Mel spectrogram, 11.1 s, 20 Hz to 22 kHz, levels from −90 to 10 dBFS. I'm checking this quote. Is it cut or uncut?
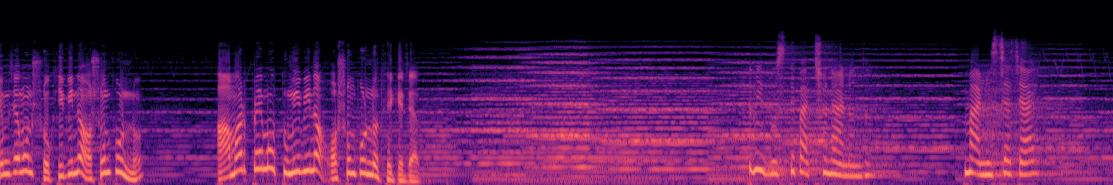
uncut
